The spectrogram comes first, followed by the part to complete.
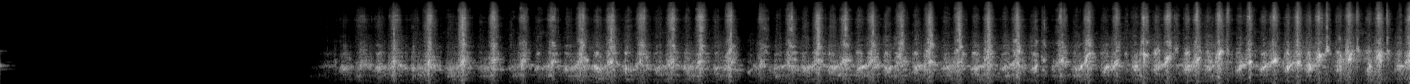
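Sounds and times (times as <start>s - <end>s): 
rhythmic airy spinning colander swooshes: 3.3s - 14.0s.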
